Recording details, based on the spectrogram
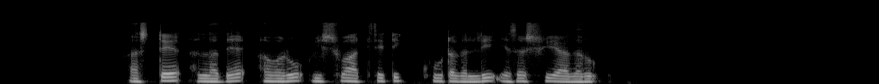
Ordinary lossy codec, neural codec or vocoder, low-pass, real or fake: none; codec, 16 kHz, 0.9 kbps, LongCat-Audio-Codec; 7.2 kHz; fake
